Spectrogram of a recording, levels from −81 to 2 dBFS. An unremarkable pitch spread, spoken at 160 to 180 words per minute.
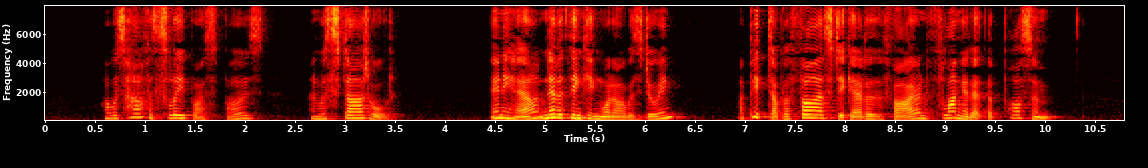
No: wide, 6.0 semitones; average, 170 wpm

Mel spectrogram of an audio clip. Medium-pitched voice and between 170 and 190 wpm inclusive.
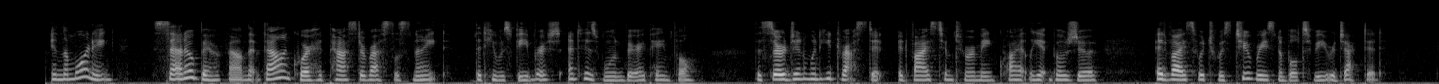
No: high, 210 Hz; average, 180 wpm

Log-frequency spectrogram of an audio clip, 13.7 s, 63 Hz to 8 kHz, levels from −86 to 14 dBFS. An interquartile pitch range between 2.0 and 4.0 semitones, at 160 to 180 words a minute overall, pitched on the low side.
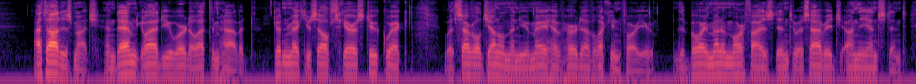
Yes: average, 2.8 semitones; average, 175 wpm; very low, 95 Hz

